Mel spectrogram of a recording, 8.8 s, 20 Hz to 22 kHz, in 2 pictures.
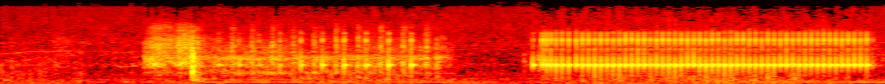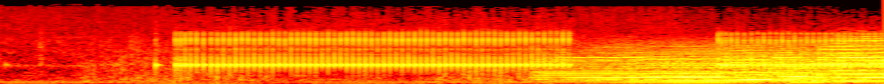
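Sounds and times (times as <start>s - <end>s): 
telephone line clicks and rattling dial bursts: 0.9s - 4.5s, 5.2s - 7.3s
loud steady buzzing telephone ring tone: 1.1s - 4.5s, 5.2s - 8.7s.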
